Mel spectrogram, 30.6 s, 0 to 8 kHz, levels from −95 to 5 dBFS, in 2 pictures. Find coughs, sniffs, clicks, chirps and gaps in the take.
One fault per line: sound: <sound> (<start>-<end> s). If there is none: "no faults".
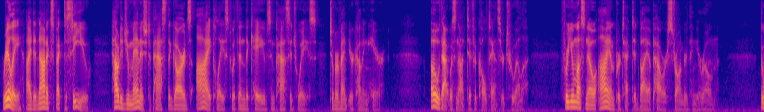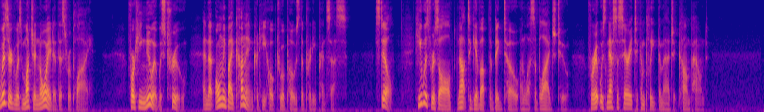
no faults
